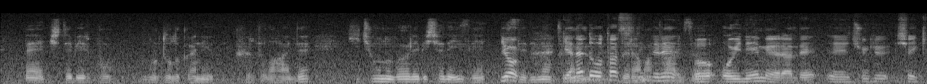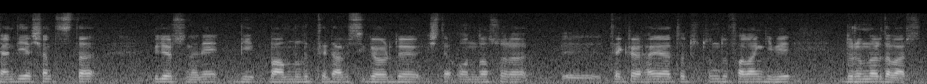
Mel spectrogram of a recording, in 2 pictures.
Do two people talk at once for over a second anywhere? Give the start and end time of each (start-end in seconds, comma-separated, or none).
5.0-7.1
